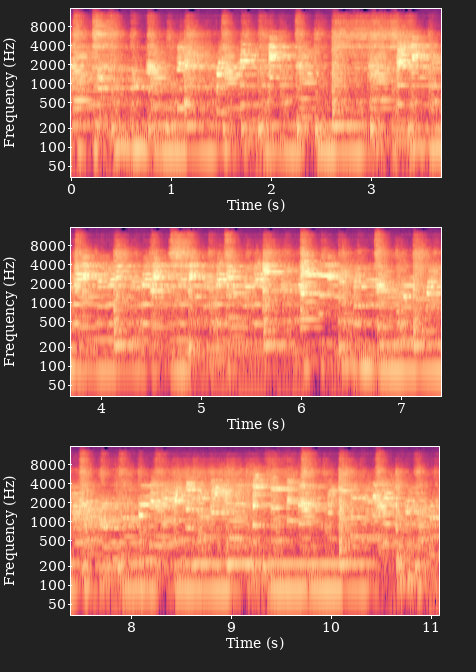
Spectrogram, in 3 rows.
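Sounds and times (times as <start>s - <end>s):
bass guitar: 0.0s - 11.0s
drums: 0.0s - 11.0s
steel pan melody: 0.0s - 11.0s.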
